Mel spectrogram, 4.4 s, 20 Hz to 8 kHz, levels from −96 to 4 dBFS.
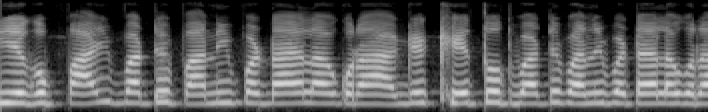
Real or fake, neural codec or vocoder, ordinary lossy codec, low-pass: real; none; none; 7.2 kHz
